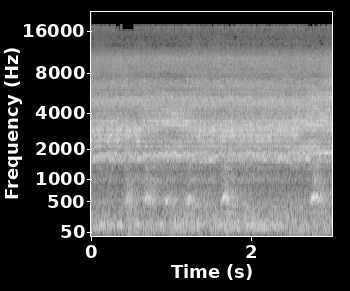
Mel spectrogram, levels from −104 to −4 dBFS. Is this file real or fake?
fake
